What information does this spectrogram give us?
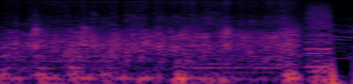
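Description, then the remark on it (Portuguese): An audience at a Hillsong church service claps steadily and densely after a prayer, a sustained wash of many hands applauding together, fairly loud, ending abruptly after a couple of seconds. “Será que podemos dar um grande aplauso?”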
